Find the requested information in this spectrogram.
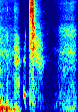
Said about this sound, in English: So, so it sounds like a baby sneeze. We'll cut that out. It sounds like a sneeze.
